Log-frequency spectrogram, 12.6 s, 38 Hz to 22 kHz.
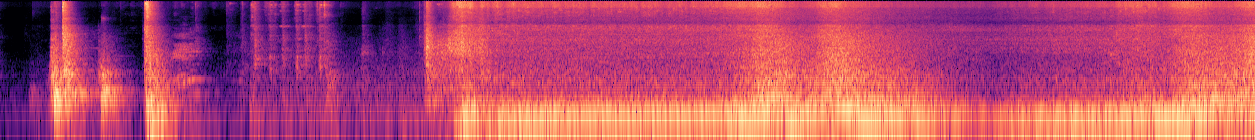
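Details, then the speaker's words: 1965 Buick Wildcat, numbers-matching 401 V8 with a cam, straight piped to the back, carburetor just replaced; cold start catches after a few cranks, loud lumpy idle with throttle blips, running strong, normal cold start and rev. "now this ain't no regular uh 65 buick wildcats the numbers matching 401 uh it's got a cam uh straight piped all the way to the back uh this thing's nice man"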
